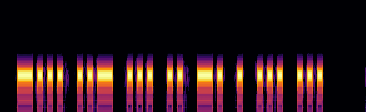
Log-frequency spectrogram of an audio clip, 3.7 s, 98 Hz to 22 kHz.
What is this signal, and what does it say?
Morse code, heard as a keyed tone, about 24 wpm, 600 Hz. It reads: BUSINESS
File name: CW / Practice / 500MostCommonEnglishWords24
